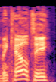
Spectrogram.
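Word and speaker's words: Mykelti: And for my last one, your guy's favorite actor, whose name is actually pronounced Michael T. Williamson. – McKelty.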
